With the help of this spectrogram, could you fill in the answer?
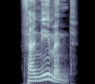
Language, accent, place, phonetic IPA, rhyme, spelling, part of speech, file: German, Germany, Berlin, [fɛɐ̯ˈneːmənt], -eːmənt, vernehmend, verb, De-vernehmend.ogg
- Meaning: present participle of vernehmen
